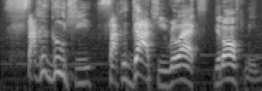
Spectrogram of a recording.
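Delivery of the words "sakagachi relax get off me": ordinary talk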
